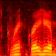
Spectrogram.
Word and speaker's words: graham: She says, no, it's gray ham crackers. And I was like, graham crackers. So again, sometimes the pronunciation, like a lot of things, is different here in the Philippines.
